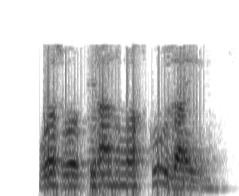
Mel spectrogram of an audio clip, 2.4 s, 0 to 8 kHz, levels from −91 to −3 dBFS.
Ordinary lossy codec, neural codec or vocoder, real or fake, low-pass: AAC, 16 kbps; none; real; 7.2 kHz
